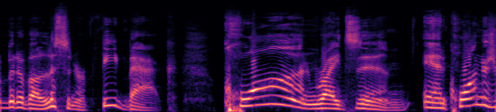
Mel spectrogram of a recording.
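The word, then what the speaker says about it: Cuong: feedback he says it's Quan he he spells it c u o n g but we pronounce it K like it's k w o n he says this Quan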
